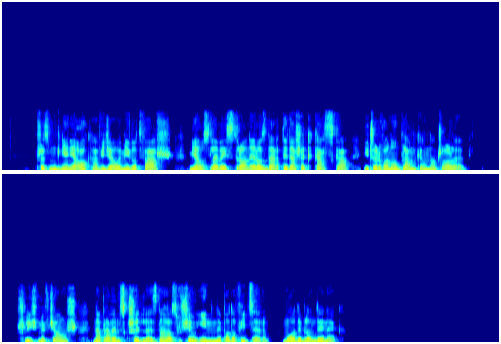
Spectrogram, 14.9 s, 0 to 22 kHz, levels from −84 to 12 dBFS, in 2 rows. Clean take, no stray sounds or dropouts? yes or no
yes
